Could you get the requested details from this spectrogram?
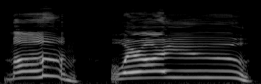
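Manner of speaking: high, loud, long drawn-out shout; desperate calling. A narrator's reading. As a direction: call out frantically through the house. Calling through house for mother.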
